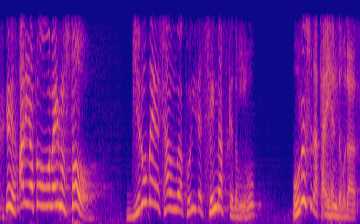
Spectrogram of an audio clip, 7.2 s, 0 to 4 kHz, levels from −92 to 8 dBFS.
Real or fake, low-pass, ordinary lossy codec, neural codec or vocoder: fake; 3.6 kHz; none; codec, 16 kHz, 1 kbps, X-Codec, HuBERT features, trained on balanced general audio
